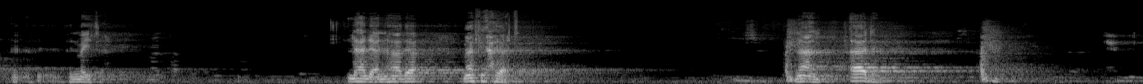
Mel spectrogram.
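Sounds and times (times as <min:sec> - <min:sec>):
faint hum: 0:00.0 - 0:11.4
speech: 0:00.1 - 0:01.4, 0:03.4 - 0:05.4, 0:07.9 - 0:09.0
sneeze: 0:07.8 - 0:08.2, 0:09.8 - 0:10.4.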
